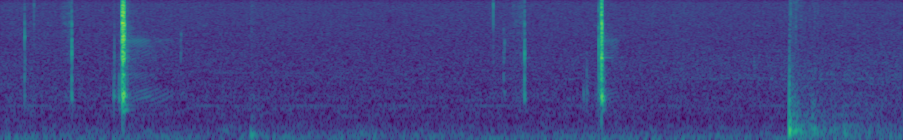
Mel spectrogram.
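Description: Distant fireworks: sharp cracks about half a second in and at three seconds, then a deeper boom near the end that rumbles away.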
